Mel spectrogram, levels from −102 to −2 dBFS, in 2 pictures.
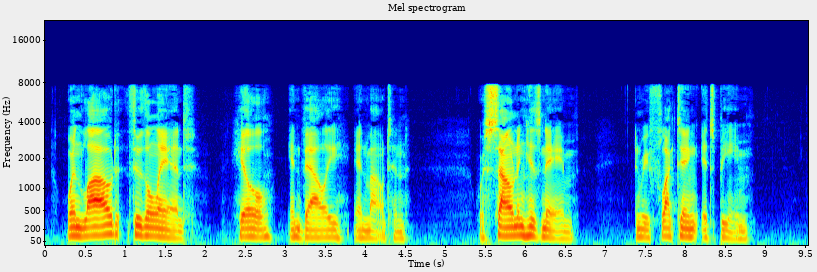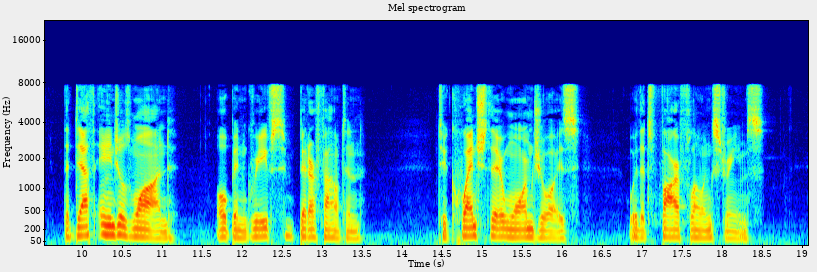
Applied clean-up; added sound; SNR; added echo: none; none; none; none.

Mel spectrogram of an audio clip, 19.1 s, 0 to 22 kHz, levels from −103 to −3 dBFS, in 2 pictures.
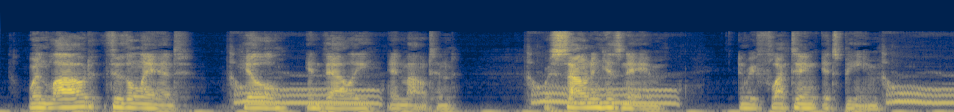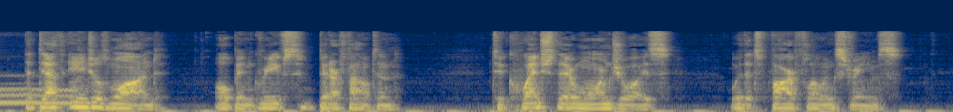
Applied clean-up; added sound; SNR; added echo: none; Dog; 5 dB; reverberation time 0.2 s.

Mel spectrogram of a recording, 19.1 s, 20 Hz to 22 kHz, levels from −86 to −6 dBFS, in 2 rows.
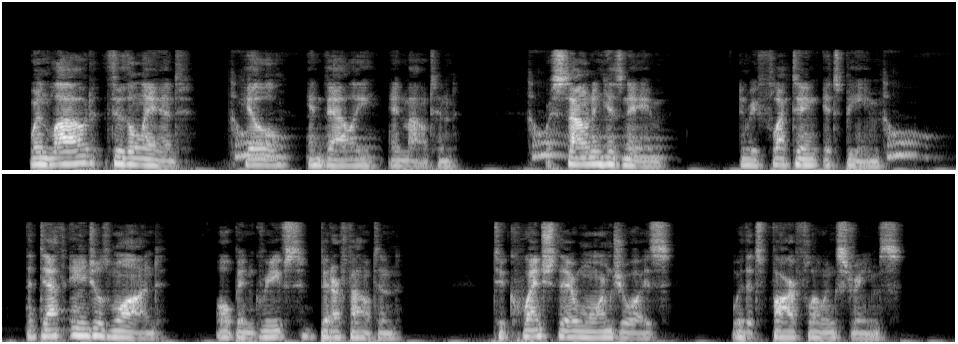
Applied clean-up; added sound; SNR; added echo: neural mask model DeepFilterNet 3.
